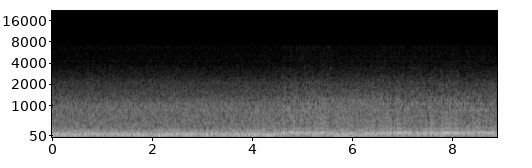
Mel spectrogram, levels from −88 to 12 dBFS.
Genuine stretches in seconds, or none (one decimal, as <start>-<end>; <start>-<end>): 0.0-4.6; 5.6-6.4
